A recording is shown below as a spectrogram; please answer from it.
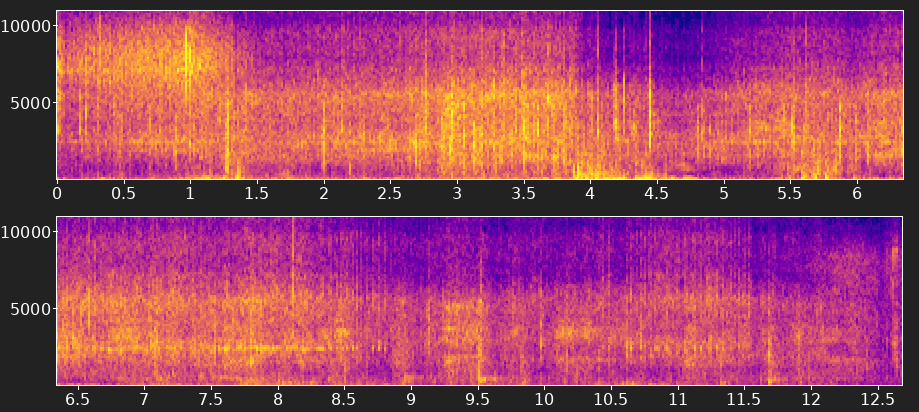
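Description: Mountain bike rolling slowly down a tacky dirt trail, tyres on dirt and the bike rattling with occasional clicks, while wind buffets the microphone in low rumbling gusts, the strongest about four seconds in.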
